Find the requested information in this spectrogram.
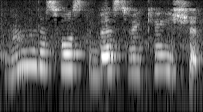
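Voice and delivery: bright high interested reply; showing interest. Shown as a demonstration. Teacher demoing an interested reply to a student. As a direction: react with eager interest. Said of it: "you show interest, you react".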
